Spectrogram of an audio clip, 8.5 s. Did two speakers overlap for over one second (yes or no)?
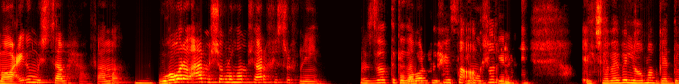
yes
